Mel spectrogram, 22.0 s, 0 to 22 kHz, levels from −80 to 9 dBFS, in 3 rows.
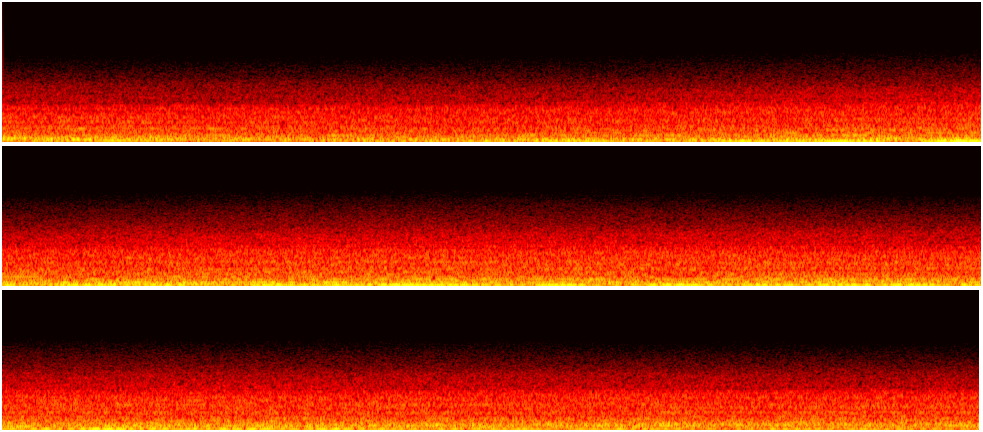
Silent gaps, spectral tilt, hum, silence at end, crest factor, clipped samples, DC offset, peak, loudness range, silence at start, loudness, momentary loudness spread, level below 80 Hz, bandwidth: none; -11 dB/octave; none; 0 s; 14 dB; under 0.1%; under 0.1%; -6 dBFS; 4 LU; 0 s; -24 LUFS; 4 LU; -22 dBFS; 3.7 kHz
